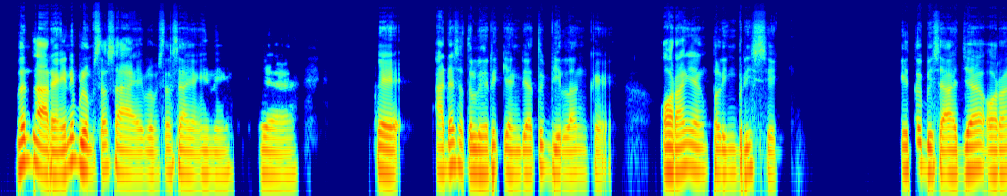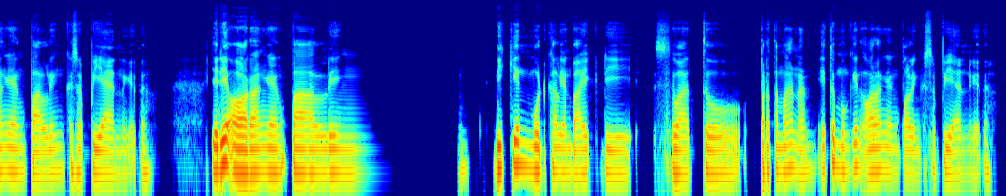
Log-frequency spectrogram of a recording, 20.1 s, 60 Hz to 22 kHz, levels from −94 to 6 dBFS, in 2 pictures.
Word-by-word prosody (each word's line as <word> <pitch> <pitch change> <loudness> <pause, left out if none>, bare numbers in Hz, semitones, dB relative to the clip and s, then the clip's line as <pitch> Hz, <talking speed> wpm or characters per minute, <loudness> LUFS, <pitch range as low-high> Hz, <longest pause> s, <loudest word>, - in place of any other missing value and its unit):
Bentar 165 -4 +7
yang 115 - +3
ini 170 - +5
belum 135 -4 +6
selesai 120 -5 0
belum 115 0 -3
selesai 125 -1 -1
yang - - -4
ini, 115 +1 -5 0.3
iya. 115 -1 -1 0.8
Kayak, 125 -2 +3 0.3
ada 130 +3 +3
satu 140 -4 +1
lirik 120 +3 +1
yang 120 -2 0
dia 120 0 +1
tuh 140 -1 -2
bilang 120 -1 -1
kayak 110 -2 -6 0.5
"Orang 130 +1 +6
yang 130 -1 -1
paling 120 0 -1
berisik 125 -3 -3 1.2
itu 145 +3 +1
bisa 125 -2 +3
aja 135 +3 +4
orang 120 +1 +2
yang 125 -1 -2
paling 120 +2 -3
kesepian," 120 -3 -4
gitu. - - -9 0.7
Jadi 145 +5 +8
orang 125 -1 +5
yang 125 0 0
paling, 125 -1 -1 0.9
m 135 - -13 0.3
bikin 150 +3 +2
mood 130 -1 +2
kalian 130 -1 -3
baik 120 0 -2
di 120 -1 -4 0.2
suatu 120 -1 -3 0.2
pertemanan, 130 -1 -3
itu 135 +5 -3
mungkin 140 +2 -4
orang 130 +2 0
yang - - -10
paling 120 -1 -4
kesepian 115 -1 -6
gitu. - - -10
125 Hz, 150 wpm, -23 LUFS, 120-130 Hz, 1.2 s, Jadi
